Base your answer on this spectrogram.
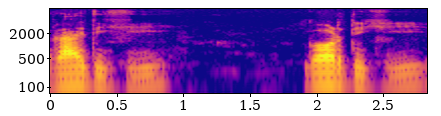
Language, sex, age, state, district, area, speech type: Santali, male, 30-45, West Bengal, Dakshin Dinajpur, rural, spontaneous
